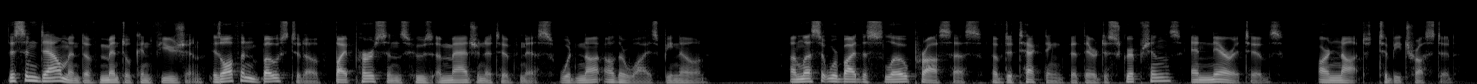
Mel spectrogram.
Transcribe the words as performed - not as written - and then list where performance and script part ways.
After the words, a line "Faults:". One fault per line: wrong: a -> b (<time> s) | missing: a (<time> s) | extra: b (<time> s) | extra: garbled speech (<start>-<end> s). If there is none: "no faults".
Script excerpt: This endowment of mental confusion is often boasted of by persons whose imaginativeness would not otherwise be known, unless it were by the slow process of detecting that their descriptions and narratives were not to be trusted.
This endowment of mental confusion is often boasted of by persons whose imaginativeness would not otherwise be known, unless it were by the slow process of detecting that their descriptions and narratives are not to be trusted.
Faults:
wrong: were -> are (13.2 s)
